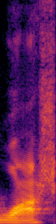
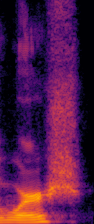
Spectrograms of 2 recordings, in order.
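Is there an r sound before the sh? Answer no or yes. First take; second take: no; yes. First: The vowel is followed directly by sh. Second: An r sound comes before the sh. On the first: "instead of wash your clothes" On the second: "they say worsh"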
